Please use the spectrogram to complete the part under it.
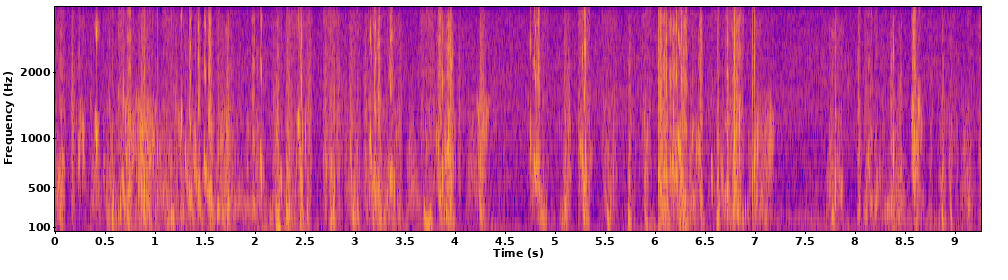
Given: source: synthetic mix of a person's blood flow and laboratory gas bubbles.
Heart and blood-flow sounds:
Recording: Doppler ultrasound of blood flow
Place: subclavian vein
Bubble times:
0.00-0.10 s: bubbles
0.19-0.31 s: bubbles
0.38-1.02 s: bubbles
1.06-1.77 s: bubbles
1.96-2.10 s: bubbles
2.13-2.57 s: bubbles
2.67-2.83 s: bubbles
2.92-3.48 s: bubbles
3.65-4.01 s: bubbles
4.20-4.36 s: bubbles
4.73-4.93 s: bubbles
5.04-5.18 s: bubbles
5.22-5.38 s: bubbles
5.46-5.62 s: bubbles
5.70-5.80 s: bubbles
5.86-5.96 s: bubbles
6.02-6.50 s: bubbles
6.53-7.19 s: bubbles
7.73-7.89 s: bubbles
8.01-8.47 s: bubbles
8.55-8.69 s: bubbles
8.83-9.00 s: bubbles
9.11-9.16 s: bubbles
9.22-9.27 s: bubbles
From the record:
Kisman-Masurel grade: 342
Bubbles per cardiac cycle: rolling drumbeat, 9 or more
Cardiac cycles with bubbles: 100%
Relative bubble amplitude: moderate (0.250 to 0.450)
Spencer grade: 3 (all of the cardiac periods contain showers or single bubble signals, but not dominating or overriding the cardiac motion signals)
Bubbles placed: anywhere in the cardiac cycle

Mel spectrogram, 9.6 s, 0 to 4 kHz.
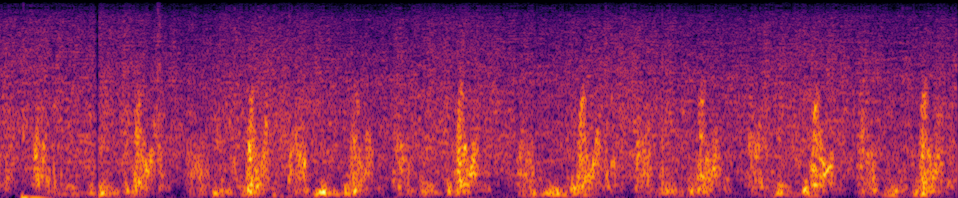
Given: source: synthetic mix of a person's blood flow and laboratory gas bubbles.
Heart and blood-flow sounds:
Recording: Doppler ultrasound of blood flow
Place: precordium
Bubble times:
0.05-0.19 s: bubbles
0.23-0.29 s: bubbles
0.35-0.46 s: bubbles
0.53-0.72 s: bubbles
0.78-0.82 s: bubbles
1.53-1.69 s: bubbles
1.91-1.96 s: bubbles
2.06-2.13 s: bubbles
2.15-2.43 s: bubbles
6.03-6.19 s: bubbles
6.38-6.46 s: bubbles
6.62-6.71 s: bubbles
6.79-6.83 s: bubbles
From the record:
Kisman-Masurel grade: 221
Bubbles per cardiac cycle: several, 3 to 8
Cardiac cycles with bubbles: 10 to 50%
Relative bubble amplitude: barely perceptible (0.100 to 0.250)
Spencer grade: 2 (many but less than half of the cardiac periods contain bubble signals, singularly or in groups)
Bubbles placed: only in the low amplitude regions of the cardiac cycle

